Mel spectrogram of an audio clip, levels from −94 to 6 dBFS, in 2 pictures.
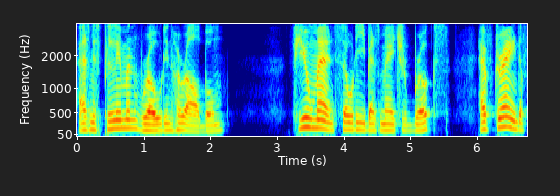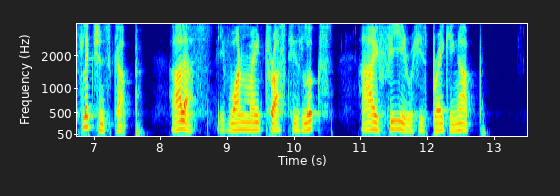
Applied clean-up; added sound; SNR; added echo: none; none; none; none.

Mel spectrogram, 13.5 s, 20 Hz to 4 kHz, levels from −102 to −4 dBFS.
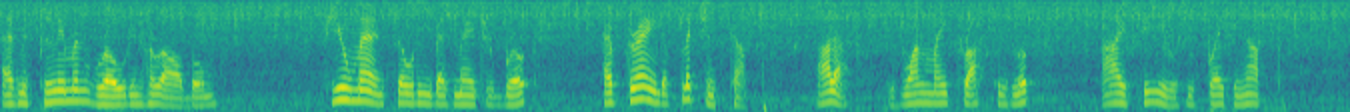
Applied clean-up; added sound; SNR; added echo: none; Bathtub (filling or washing); 11 dB; none.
